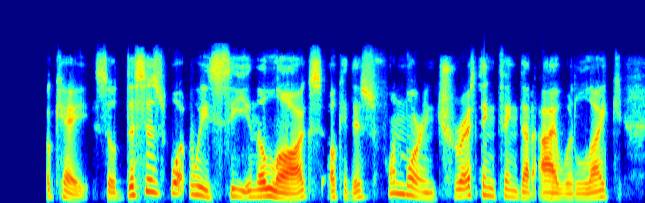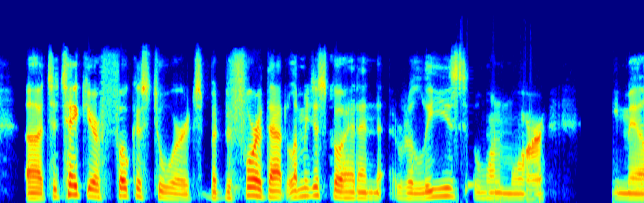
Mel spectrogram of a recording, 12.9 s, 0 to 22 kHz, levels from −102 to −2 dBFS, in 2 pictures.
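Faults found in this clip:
Repeated packet loss (robotic sound), 11.01 to 12.64 s: choppy stretch with close to twenty short dropouts, longest around 38 ms. Jitter buffer/concealment keeps stretching the last bit of sound over each hole, and about a quarter of the span ends up patched. Call path itself sounds like Opus at 40 kbps, top end stopping near 8 kHz.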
